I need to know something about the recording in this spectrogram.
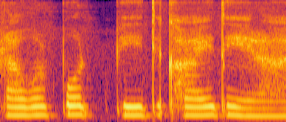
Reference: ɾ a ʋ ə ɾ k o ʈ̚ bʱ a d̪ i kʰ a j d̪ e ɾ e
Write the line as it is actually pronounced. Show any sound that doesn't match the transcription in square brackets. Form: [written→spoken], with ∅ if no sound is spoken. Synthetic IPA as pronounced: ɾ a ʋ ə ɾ [k→p] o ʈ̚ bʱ [a→i] d̪ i kʰ a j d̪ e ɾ [e→a]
